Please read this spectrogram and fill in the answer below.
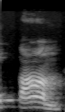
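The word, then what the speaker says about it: calm: तो एलम का भी रूल है कि अगर लास्ट में एलएम मिलता है तो एल लेटर साइलेंट रहेगा तो हम इसको रीड करेंगे काम इसको रीड करेंगे बाम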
